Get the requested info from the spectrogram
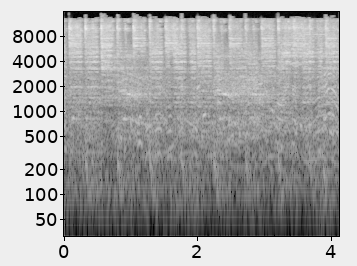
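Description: Music playing over a ballpark's public-address speakers, with crowd chatter from the stands underneath.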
